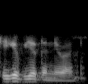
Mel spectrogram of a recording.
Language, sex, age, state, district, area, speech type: Hindi, male, 60+, Madhya Pradesh, Bhopal, urban, conversation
